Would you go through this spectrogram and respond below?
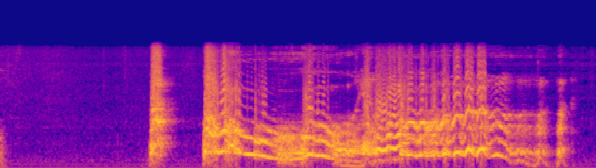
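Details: Siberian Husky dog howling, starting with a short bark, then a sustained quavering howl lasting about five seconds that climbs and dips repeatedly before fading, ending with one brief yelp.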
